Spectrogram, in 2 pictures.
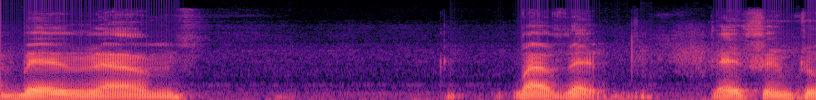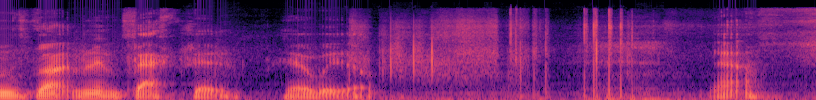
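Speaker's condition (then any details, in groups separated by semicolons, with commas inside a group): Tongue cancer surgery, tongue graft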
